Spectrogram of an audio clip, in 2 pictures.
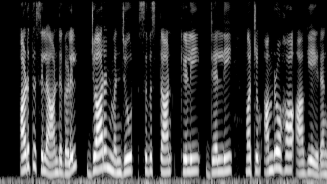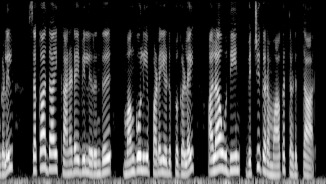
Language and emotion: Tamil, neutral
